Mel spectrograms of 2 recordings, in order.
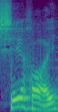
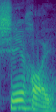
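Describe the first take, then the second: Both takes have the same delivery.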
